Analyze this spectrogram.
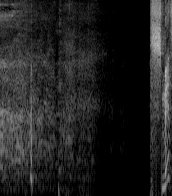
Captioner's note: chuckle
